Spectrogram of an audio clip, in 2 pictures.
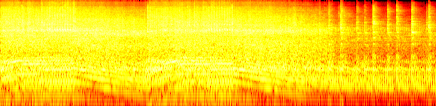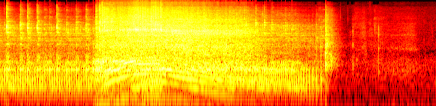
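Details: Stihl hedge trimmer, two-stroke, after fixing bogging caused by poor fuel, plug and spark arrestor: crisp engine climbs and drops cleanly through several blips without bogging, then shuts off; running right.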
